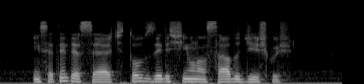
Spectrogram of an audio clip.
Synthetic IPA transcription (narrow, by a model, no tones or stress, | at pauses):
ẽj̃set̪ẽnt̪ejsɛt͡ʃɪ̥t̪od̪ʊzelɪst͡ʃĩɲɐ̃lɐ̃sad̪ʊd͡ʒiʃkʊs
